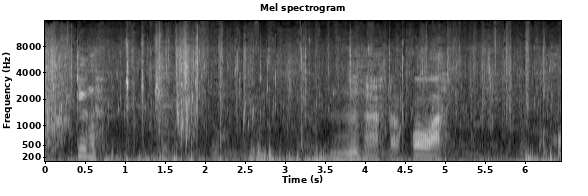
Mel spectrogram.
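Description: Hands squelch and splash in shallow muddy water.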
